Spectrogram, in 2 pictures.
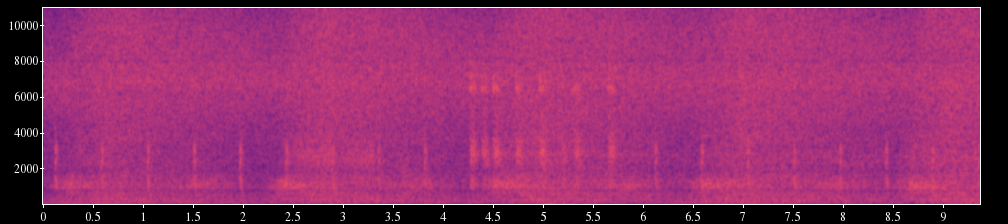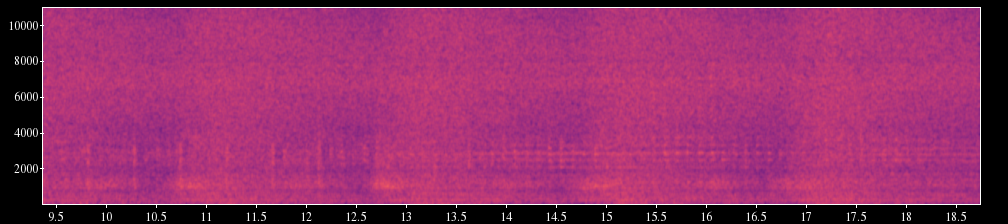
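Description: A person breathes hard in a slow, steady rhythm.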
